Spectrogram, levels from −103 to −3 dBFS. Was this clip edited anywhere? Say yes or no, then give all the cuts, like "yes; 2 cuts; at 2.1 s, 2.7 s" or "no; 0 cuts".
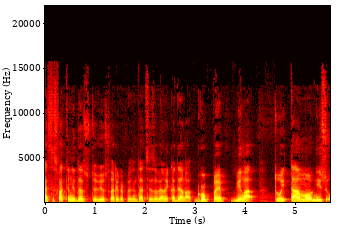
no; 0 cuts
